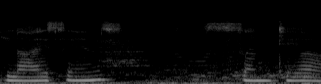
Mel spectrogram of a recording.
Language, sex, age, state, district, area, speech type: Hindi, female, 45-60, Madhya Pradesh, Narsinghpur, rural, read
